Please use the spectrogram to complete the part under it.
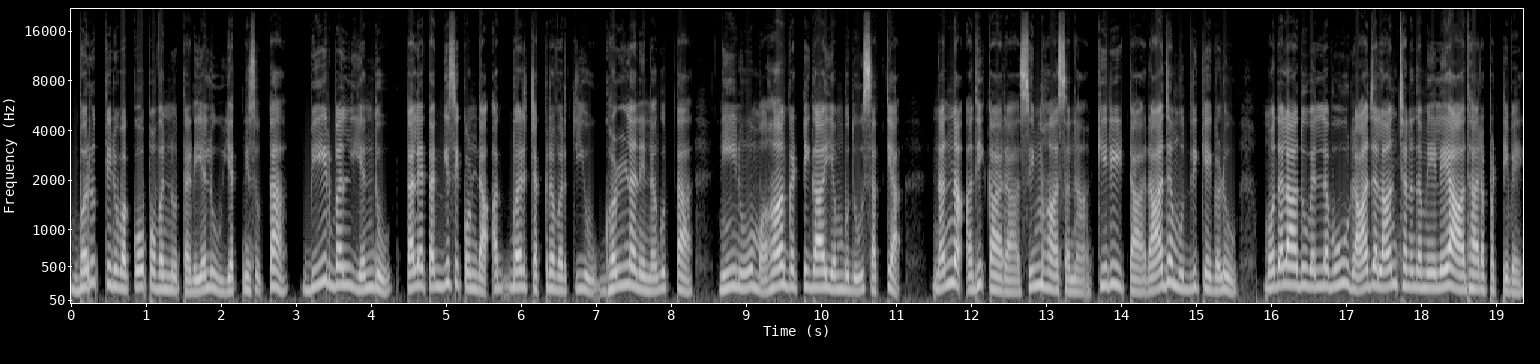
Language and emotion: Kannada, neutral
